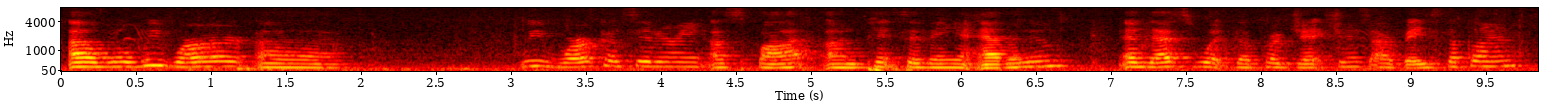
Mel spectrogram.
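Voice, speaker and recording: Woman, business pitch, deliberate and emphatic, slow pace, roomy hall echo. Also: dark tone, recorded from a distance, slight background noise. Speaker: entrepreneur pitching to judges. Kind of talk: business pitch, then answering questions. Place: event hall. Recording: echoey hall, dull lo-fi sound.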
